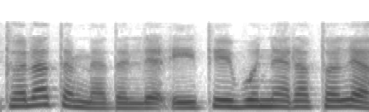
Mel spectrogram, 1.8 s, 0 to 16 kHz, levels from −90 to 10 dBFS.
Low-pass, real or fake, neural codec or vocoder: 7.2 kHz; fake; codec, 16 kHz, 0.5 kbps, FunCodec, trained on LibriTTS, 25 frames a second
